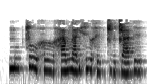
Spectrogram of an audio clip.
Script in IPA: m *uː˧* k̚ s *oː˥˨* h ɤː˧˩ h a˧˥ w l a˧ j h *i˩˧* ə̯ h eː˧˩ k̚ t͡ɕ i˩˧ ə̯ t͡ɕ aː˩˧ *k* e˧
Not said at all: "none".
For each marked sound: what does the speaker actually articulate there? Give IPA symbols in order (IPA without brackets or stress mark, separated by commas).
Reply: uː˧, oː˥˨, i˥˨, k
